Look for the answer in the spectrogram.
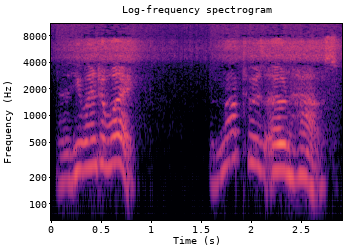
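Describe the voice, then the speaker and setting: A woman's voice: a little high, expressive, moderate pace, mellow, slightly rough, highs cut off. A woman telling a folk tale informally, with repetition and little spoken asides. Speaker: storyteller with puppet figures.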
